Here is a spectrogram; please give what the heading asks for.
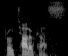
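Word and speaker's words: πρωτότοκος: used to describe him is Pro tanto comes prototokos nailed it which is different from the word Zeo his his own pronunciation this time tis o which means created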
